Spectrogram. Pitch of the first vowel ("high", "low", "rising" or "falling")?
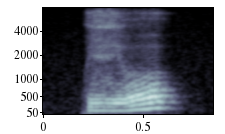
rising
